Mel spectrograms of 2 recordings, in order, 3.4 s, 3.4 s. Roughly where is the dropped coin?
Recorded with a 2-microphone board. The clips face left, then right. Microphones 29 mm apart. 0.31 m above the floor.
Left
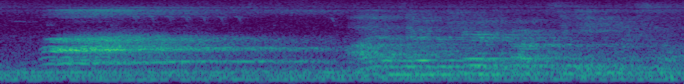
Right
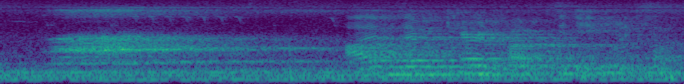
No dropped coin in this recording.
